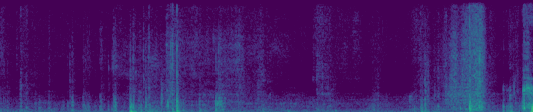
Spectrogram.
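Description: Cardboard box being handled and slid out of its outer cardboard sleeve: low rustling with a few brief scrapes and knocks, two about a second in and two more past the three-second mark.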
